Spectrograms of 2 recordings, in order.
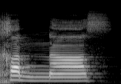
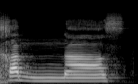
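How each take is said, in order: The two takes are said the same way.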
